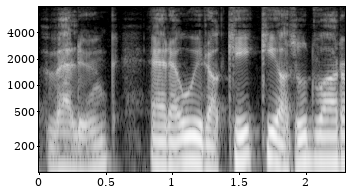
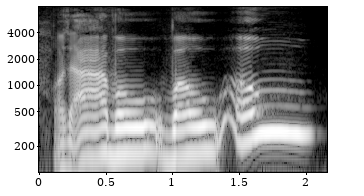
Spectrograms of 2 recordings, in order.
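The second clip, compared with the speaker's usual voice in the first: ugatásként, vinnyogásba csúszva; barking; 7 semitones higher, 6 dB louder, much slower than usual. Acted. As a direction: bark the word, rising to a yelp. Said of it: "úgy hangzott akár az ugatás".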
